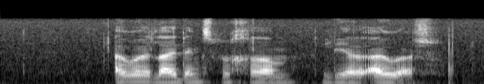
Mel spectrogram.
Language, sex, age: Afrikaans, male, 20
